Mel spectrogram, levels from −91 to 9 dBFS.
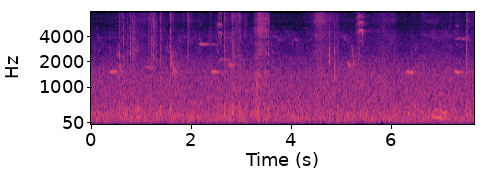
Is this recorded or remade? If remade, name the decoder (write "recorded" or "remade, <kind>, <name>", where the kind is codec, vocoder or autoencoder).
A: remade, vocoder, Vocos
